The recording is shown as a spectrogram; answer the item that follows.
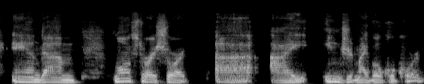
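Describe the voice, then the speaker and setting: This man speaks at a fairly slow pace and a fairly low pitch, with ordinary pitch variation and a dry, close sound free of echo. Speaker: author and singer. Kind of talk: interview conversation.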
